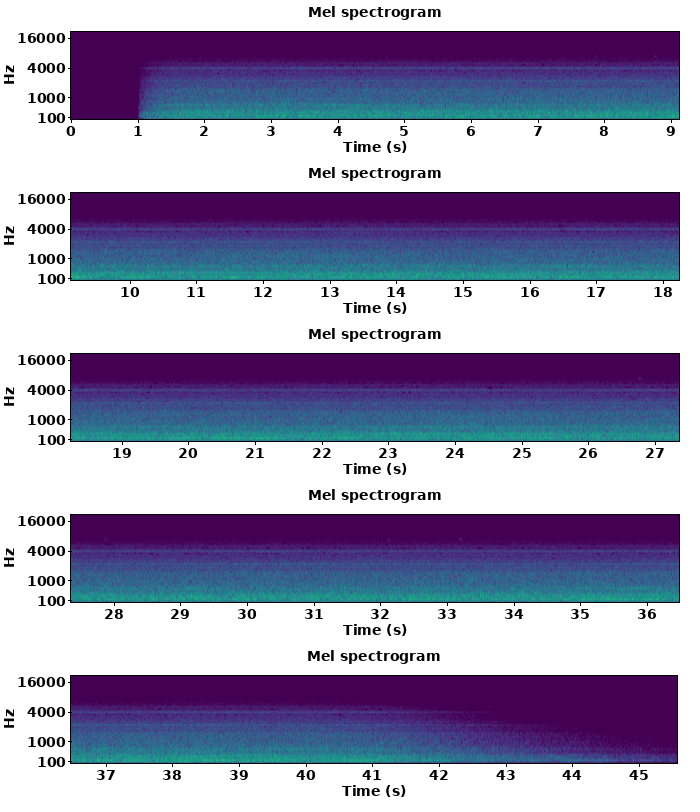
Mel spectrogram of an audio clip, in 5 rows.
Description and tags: Horror Ambience 01
Creepy Horror Ambience I made
ambience, basement, horror, horror-ambience, scary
